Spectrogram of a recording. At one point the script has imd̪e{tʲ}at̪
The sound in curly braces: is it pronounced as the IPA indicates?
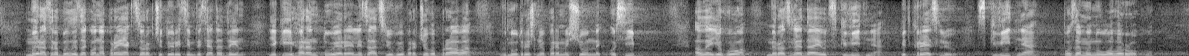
no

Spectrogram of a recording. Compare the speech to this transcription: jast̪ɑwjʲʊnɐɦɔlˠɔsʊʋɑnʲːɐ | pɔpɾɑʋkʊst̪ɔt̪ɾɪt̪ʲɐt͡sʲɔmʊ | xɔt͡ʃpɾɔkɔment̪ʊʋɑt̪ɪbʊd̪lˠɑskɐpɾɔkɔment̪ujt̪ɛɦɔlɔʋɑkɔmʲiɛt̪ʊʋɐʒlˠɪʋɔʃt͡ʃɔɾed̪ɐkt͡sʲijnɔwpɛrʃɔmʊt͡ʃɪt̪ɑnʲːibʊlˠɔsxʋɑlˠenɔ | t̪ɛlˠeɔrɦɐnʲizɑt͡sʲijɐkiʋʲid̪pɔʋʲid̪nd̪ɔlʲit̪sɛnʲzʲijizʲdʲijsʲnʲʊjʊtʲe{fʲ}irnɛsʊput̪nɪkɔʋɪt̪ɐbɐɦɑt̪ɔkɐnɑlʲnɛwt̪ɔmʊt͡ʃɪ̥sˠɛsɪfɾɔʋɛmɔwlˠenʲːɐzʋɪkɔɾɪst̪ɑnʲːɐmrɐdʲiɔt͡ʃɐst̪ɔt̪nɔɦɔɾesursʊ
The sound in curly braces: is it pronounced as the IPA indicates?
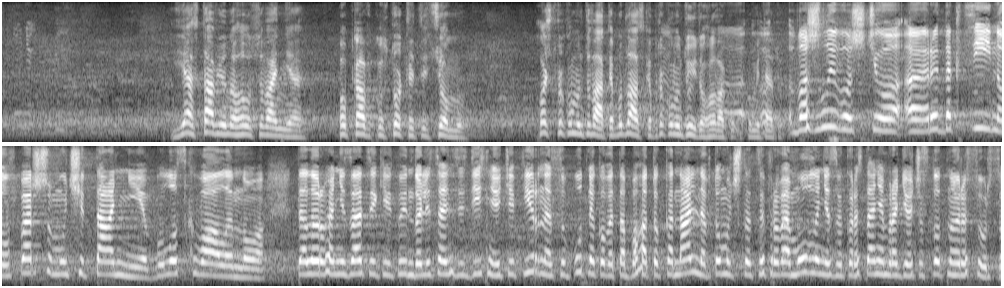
yes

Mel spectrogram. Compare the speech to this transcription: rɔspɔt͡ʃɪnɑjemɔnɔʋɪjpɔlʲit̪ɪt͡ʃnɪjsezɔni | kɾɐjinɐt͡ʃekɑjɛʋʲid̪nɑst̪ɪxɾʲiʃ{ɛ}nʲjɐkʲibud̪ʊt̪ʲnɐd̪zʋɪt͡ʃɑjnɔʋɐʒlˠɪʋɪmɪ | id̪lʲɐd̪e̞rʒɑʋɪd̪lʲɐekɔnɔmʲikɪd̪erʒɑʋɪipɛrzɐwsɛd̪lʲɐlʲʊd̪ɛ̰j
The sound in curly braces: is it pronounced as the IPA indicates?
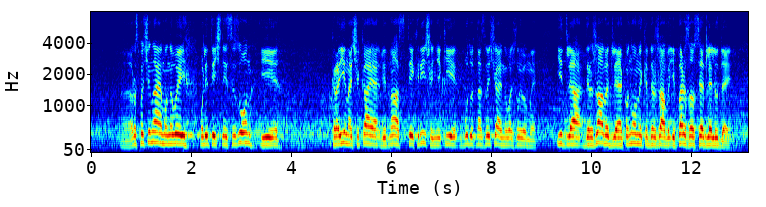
no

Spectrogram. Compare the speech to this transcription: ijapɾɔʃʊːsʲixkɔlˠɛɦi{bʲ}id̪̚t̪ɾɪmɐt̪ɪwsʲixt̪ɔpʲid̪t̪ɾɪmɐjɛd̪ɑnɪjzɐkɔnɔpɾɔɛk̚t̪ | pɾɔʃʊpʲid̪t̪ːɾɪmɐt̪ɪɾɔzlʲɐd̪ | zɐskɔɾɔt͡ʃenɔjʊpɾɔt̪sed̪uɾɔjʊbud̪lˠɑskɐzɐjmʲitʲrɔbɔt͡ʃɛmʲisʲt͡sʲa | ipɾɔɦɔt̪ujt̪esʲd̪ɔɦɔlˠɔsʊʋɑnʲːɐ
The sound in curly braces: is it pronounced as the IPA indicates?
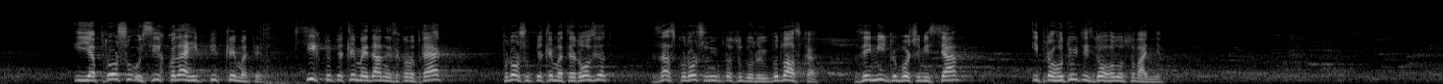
no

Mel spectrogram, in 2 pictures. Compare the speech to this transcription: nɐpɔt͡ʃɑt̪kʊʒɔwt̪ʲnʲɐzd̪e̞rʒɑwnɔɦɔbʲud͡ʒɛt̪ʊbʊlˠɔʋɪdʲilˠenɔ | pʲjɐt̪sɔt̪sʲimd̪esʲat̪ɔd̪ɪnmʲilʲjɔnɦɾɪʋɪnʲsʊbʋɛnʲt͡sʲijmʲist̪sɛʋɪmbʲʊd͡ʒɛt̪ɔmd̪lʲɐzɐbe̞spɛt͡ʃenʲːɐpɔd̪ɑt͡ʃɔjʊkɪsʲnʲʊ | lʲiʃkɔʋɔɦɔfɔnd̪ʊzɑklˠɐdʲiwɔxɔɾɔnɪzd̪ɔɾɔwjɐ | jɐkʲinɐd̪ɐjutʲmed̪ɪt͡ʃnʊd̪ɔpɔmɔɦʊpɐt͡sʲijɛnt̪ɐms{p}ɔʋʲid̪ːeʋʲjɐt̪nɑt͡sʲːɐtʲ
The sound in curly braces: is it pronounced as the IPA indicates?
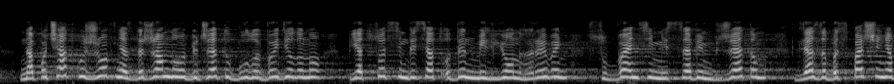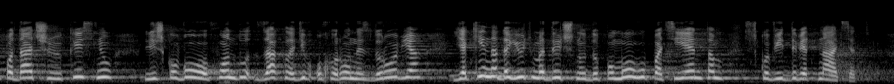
no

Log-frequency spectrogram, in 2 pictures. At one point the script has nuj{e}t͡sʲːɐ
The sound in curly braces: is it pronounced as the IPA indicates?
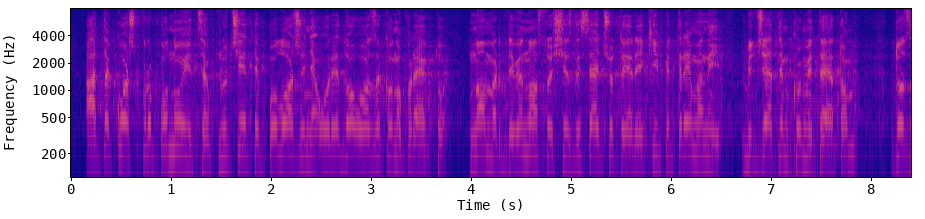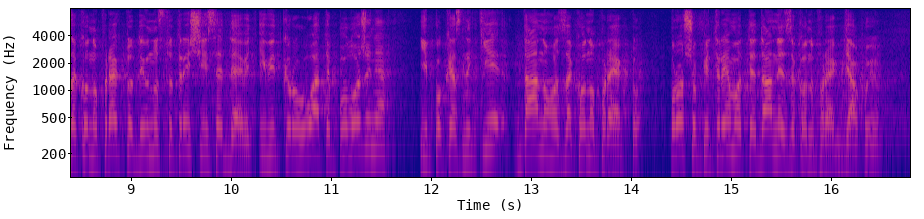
yes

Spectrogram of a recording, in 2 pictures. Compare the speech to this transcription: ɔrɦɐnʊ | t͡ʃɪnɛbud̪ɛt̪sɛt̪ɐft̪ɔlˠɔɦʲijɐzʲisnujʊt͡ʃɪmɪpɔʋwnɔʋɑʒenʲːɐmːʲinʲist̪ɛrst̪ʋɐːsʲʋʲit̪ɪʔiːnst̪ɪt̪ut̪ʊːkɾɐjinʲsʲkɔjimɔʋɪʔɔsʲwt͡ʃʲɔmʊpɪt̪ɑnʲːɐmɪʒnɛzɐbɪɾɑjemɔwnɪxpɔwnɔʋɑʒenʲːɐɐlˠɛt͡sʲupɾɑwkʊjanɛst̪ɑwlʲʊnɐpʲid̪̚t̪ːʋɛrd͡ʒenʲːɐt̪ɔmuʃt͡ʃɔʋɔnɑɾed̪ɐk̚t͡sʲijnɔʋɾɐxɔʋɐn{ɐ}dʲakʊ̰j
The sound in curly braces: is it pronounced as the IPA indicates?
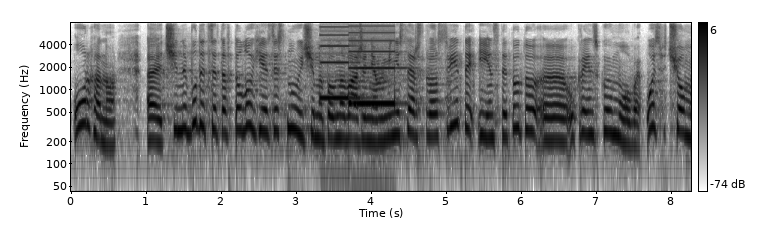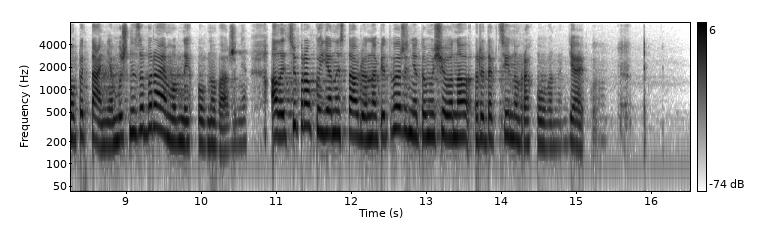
yes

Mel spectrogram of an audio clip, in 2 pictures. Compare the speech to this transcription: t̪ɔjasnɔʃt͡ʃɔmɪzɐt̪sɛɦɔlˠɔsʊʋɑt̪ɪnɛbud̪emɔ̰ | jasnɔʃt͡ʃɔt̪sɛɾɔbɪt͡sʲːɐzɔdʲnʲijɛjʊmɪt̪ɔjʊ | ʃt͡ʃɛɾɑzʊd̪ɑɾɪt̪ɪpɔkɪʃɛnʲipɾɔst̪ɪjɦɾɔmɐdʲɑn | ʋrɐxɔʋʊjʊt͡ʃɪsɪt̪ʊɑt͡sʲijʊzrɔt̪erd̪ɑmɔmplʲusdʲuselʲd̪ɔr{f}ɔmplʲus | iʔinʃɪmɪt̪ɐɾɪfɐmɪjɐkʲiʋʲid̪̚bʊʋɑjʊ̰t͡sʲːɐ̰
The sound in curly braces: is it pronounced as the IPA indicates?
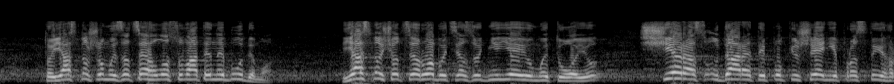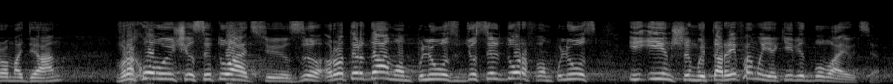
yes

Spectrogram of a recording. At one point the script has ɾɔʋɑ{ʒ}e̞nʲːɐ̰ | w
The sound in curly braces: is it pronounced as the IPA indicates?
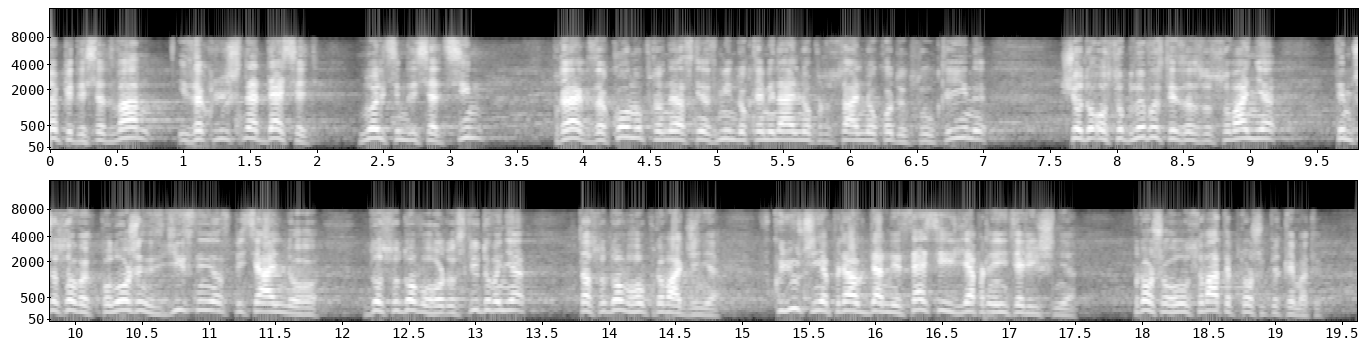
no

